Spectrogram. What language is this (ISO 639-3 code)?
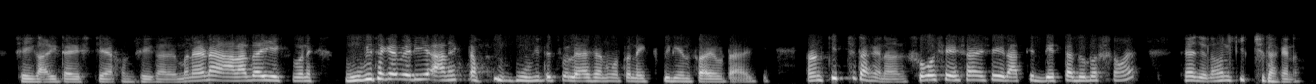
ben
